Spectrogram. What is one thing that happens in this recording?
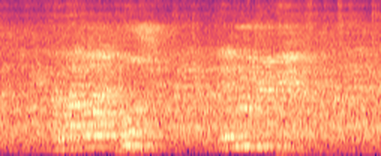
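Spectators shout encouragement loudly.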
